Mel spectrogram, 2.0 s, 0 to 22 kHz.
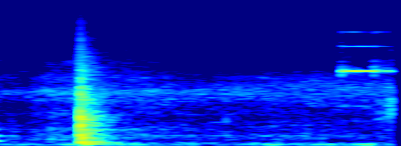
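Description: Sharp ES-HFH814AW3 washing machine's program dial turned: one sharp click about half a second in, then near the end a short high electronic beep from the control panel as it takes the new program setting.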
